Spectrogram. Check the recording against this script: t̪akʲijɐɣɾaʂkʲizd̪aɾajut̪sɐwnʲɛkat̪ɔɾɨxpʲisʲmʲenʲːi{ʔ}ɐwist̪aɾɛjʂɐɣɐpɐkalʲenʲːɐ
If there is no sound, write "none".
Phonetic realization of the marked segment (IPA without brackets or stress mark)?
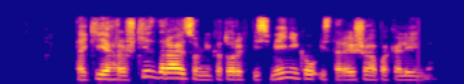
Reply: k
